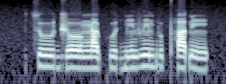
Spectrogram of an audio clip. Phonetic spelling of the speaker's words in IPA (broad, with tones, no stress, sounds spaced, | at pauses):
t͡s uː˨ d͡ʒ oː˨ ŋ a˨ kʷ e˨ ɡ͡b ĩ˨ v ĩ˦ b u˨ pʰ a˦ ɗ ĩ˨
